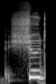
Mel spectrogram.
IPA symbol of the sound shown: ʃəd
